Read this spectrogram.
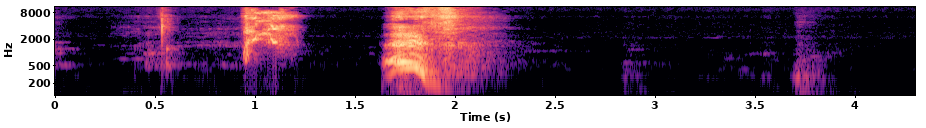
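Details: Quaker parrot imitating a human sneeze: a few short chirps, then a sharp sneeze-like burst.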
